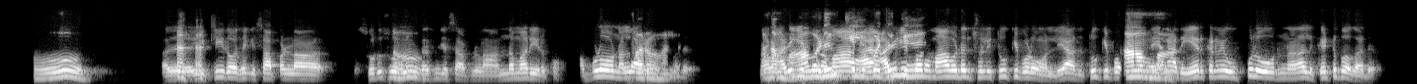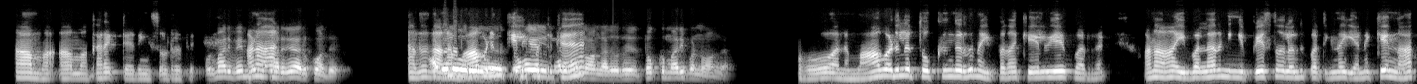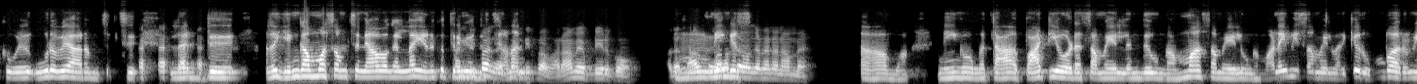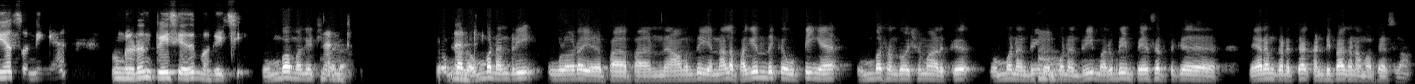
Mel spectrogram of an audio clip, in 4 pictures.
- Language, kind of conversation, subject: Tamil, podcast, பாரம்பரிய உணவுகளைப் பற்றிய உங்கள் நினைவுகளைப் பகிரலாமா?
- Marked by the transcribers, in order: drawn out: "ஓ!"; laugh; unintelligible speech; in English: "கரெக்ட்"; laugh; in English: "மேடம்"; other background noise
